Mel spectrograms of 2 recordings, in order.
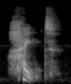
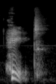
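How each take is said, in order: First: The vowel is a long I sound. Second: The vowel rhymes with weight. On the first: The speaker calls it right. "with a long I" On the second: The speaker calls it wrong. "Many students pronounce this as hate, as in freight or weight"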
